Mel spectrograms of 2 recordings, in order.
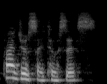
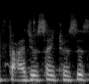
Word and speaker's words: phagocytosis: remember the difference between phagocytosis and pineal cytosis i think how fragile like starts with the ph which is pronounced f like food so phagocytosis food intake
